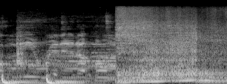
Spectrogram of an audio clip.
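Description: Hip hop music with a heavy bass beat, cut off suddenly about a second in by a Ram diesel pickup revving hard through its large exhaust, rising in pitch as it blows black smoke.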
